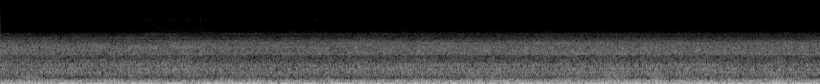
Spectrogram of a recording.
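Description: A passenger train running steadily, heard from inside the carriage: an even rumble with hiss and no distinct rail-joint clicks.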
